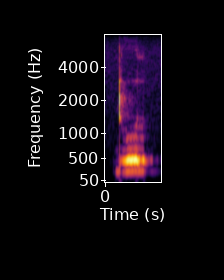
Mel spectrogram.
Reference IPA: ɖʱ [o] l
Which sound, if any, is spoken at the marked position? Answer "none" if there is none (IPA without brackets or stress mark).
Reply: o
